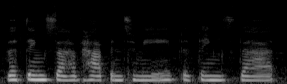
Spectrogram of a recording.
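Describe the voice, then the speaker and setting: Low-key, gravelly nineteen-year-old woman musing. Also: completely flat delivery, moderate pace, dark tone. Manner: searching, hesitant, trails off into questions. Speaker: vlogger. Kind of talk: reflective personal monologue.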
